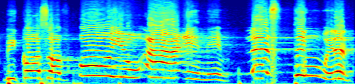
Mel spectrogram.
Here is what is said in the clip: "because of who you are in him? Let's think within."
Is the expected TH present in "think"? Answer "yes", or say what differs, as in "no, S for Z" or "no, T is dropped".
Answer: no, T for TH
